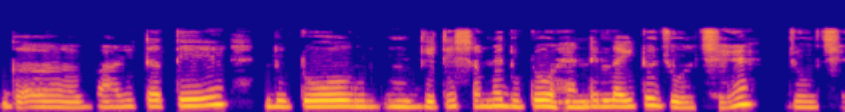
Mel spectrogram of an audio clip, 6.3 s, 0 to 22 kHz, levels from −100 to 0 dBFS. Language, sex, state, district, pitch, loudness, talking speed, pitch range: Bengali, female, West Bengal, North 24 Parganas, 215 Hz, -17 LUFS, 105 wpm, 200-220 Hz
